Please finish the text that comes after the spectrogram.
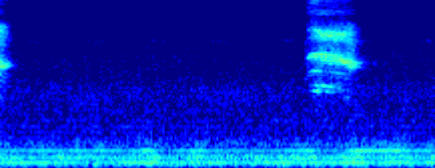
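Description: A bird squawking outside, two brief shrill calls heard faintly through steady indoor background hum.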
